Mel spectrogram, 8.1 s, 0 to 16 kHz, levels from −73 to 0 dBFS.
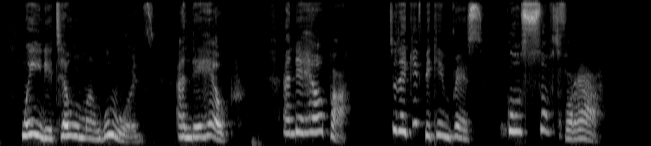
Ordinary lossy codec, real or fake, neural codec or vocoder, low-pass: none; real; none; 14.4 kHz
